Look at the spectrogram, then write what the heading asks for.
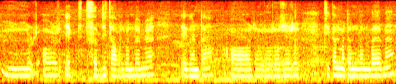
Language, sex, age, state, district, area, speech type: Maithili, female, 45-60, Bihar, Purnia, rural, spontaneous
